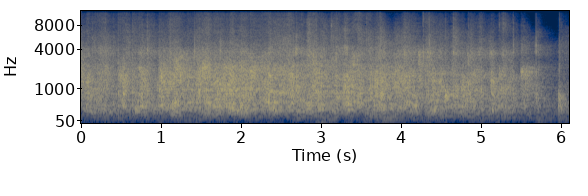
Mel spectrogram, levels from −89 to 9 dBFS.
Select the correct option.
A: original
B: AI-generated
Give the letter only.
B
